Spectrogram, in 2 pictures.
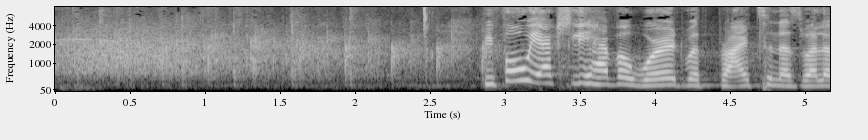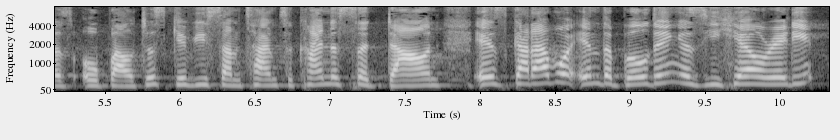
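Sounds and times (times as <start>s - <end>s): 
audience clapping hands: 0.0s - 3.2s
speech: 2.8s - 10.3s.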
